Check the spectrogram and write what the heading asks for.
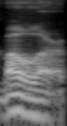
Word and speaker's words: Boulware: It's spelled Boulware, but it's pronounced Bowler, apparently, who had been a drug smuggler.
